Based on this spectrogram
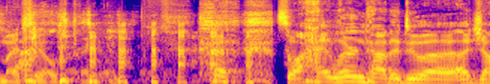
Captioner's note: laughing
